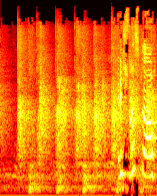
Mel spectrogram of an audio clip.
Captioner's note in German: Beifall SPD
